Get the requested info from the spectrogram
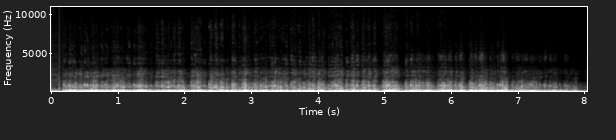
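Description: A race car engine running loud and steady, with frequent sharp crackles and clicks through it. It fades out at the very end.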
